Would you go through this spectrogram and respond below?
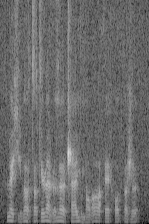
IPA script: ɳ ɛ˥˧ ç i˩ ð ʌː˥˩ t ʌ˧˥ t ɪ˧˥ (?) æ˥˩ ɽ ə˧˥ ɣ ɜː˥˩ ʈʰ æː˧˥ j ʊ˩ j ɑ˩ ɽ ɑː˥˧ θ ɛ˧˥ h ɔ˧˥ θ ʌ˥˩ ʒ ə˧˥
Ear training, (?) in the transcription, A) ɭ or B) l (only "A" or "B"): A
